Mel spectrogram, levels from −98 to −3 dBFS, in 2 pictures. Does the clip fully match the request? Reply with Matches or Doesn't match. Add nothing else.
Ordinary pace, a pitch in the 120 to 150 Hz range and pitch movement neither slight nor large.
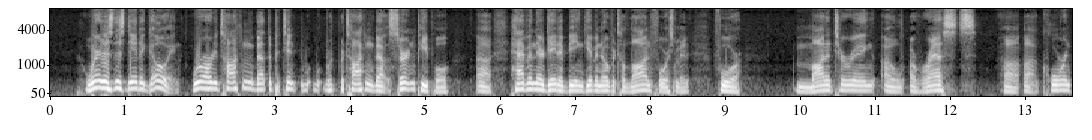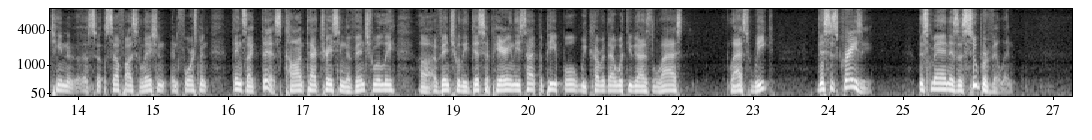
Matches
